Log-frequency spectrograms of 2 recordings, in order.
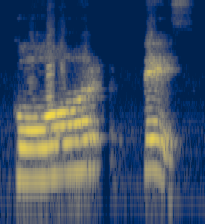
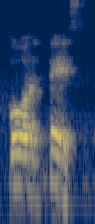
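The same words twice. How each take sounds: First: "Cortés" split into a long cor, then tés; "Cortés" said slowly in two parts; syllable by syllable. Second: Said in the usual way. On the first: Shown as a demonstration. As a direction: stretch and separate both syllables of "Cortés".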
